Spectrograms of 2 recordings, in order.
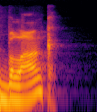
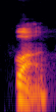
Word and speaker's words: Blanc: Is it Blanc. Pronounced Blanc? – Blanc, yes.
